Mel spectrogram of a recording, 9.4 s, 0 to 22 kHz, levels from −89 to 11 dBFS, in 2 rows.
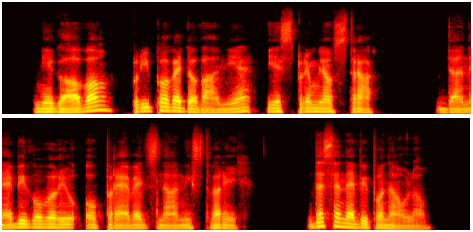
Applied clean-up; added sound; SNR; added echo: neural mask model Resemble Enhance denoiser.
